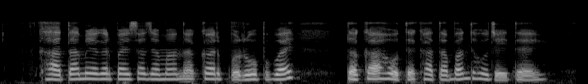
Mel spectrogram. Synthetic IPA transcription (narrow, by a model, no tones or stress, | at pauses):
kʰaːt̪amẽəɡəɾpəjsad͡ʒəmanakəɾɾoːpbəj | t̪ɔkaɦot̪ɛkʰaːt̪abə̃nd̪ʱɦod͡ʒaːɪt̪ə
